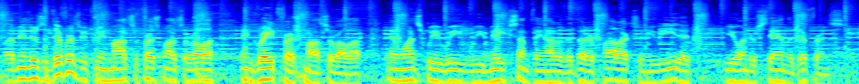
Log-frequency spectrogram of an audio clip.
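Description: Over clear music in the background, a man talks at a very fast pace in a fairly low voice with ordinary pitch variation. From Detroit, Michigan. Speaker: executive chef. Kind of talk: cooking demonstration to camera. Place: bar. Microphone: lapel.

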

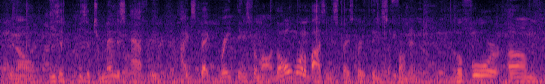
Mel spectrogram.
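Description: Loud background noise behind a man talking at a moderate speed. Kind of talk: interview answer. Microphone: phone near.

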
